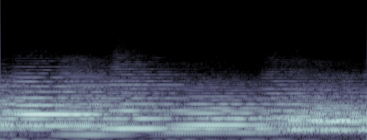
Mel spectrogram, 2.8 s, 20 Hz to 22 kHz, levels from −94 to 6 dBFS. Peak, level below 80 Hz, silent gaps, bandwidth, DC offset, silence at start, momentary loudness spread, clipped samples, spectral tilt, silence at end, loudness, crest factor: -4 dBFS; -72 dBFS; none; 3.9 kHz; under 0.1%; 0 s; 10 LU; under 0.1%; -11.5 dB/octave; 0 s; -18 LUFS; 14 dB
